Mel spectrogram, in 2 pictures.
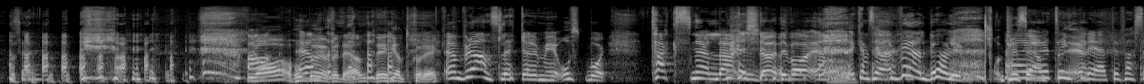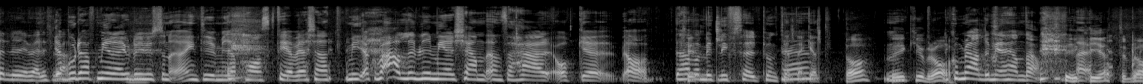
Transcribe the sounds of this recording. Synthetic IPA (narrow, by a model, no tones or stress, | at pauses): s | jɔhʊnbɛh̪øːvəɖɛ̰nd̪ɛæɾheːlt̪kʰɔɾɛk̚t̪ɛnbɾanslɛkːaɾəmɛʔʊst̪̚bɔɾj | t̪ʰakːsnɛlːaʔid̪ad̪ɛvaɾɛnjɑkʰanɪsɛjːaɛnvɛːlbɛhøːvlɪpʰɾɛsɛnt̪ʰɛŋəɛat̪d̪ɛfasad̪əd̪ɛvɛlɪt̪jɑɡɡbuːɖəhaft̪meːɾjjuːɖəjhʉsənɪnt̪əɾjʉ̟ːmɛjapʰɑːnsk̚t̪ʰeːvɛjaɕɛnəɾat̪mjɑːɡkʰɔmːəɾald̪ɾɪbliːmeːɾɕɛnd̪ɛ̰nsɔɦæːɾɔ̰kjɑ̰ːd̪ɛhæɾvaɾmɪt̪lɪfshœʏd̪̚pʰɵŋkt̪heːɛŋkəlt̪jɑːdm̩ɛjɪkʰːjəbɾɑːdɛkʰɔmːəɾald̪ɾɪmeːɾhɛnd̪ad̪ɛjɪnɛjɛt̪ʰːəbɾɑ̰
